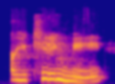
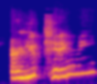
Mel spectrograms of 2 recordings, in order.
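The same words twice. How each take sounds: First: The line is said plainly with only the words. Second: Extra non-word noises are added around the words. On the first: "instead of saying" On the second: "I could be like"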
